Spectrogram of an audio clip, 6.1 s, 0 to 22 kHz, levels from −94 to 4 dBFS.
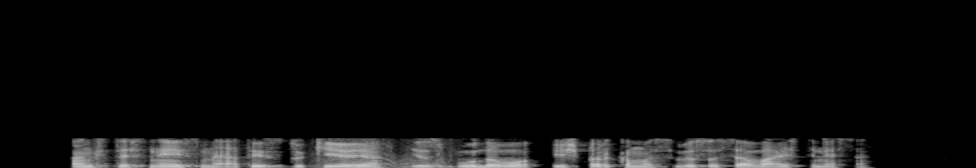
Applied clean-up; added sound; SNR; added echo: none; Zipper (clothing); 20 dB; none.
